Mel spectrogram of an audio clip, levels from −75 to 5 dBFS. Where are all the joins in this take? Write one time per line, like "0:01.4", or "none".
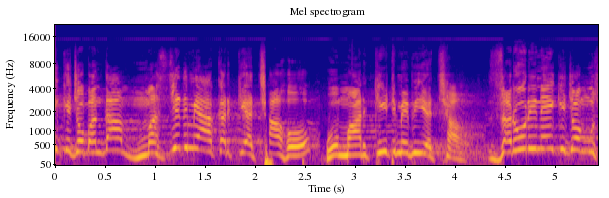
0:02.6
0:04.2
